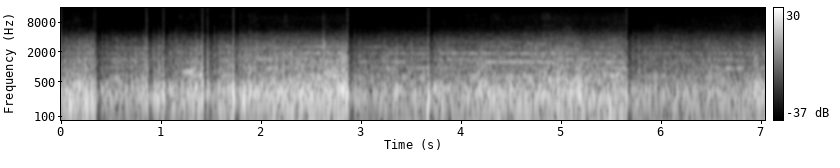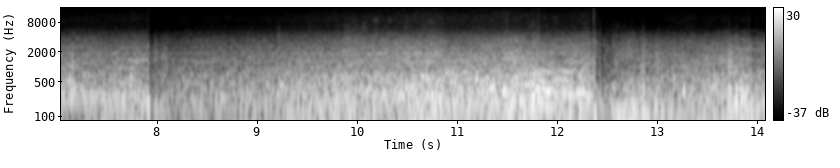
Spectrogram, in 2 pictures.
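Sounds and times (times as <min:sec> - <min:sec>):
fireworks crackling and rumbling: 0:00.0 - 0:14.0
sharp firework bang: 0:11.5 - 0:14.0.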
